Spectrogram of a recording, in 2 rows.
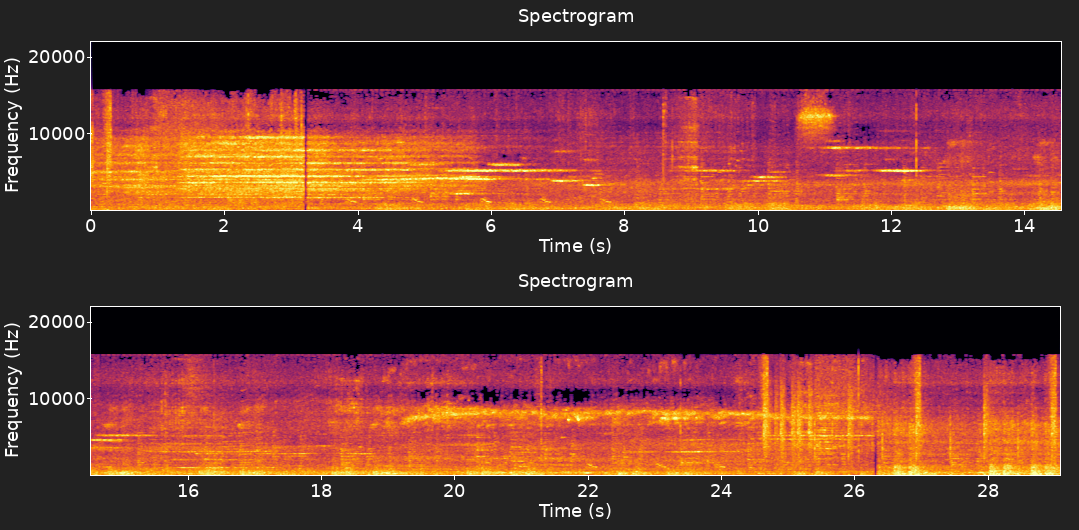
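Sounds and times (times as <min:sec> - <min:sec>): train wheels rumbling on track: 0:00.0 - 0:29.0.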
